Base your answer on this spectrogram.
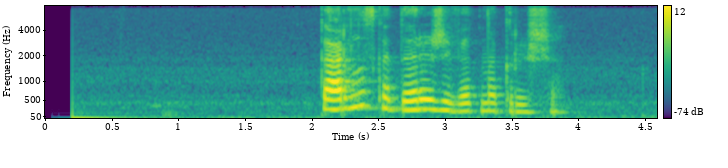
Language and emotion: Russian, neutral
